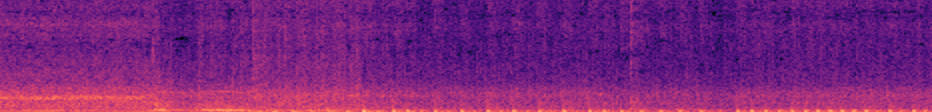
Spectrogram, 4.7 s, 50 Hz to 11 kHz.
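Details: 1920s grass-track bike with 350cc four-valve Rudge single, assumed running on methanol through a large twin-float carburetor: catches after a few turns and settles into a crisp, even beat of roughly five firings a second, running clean.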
